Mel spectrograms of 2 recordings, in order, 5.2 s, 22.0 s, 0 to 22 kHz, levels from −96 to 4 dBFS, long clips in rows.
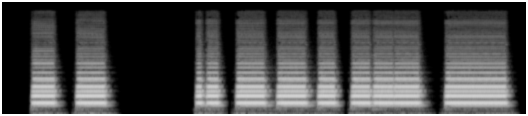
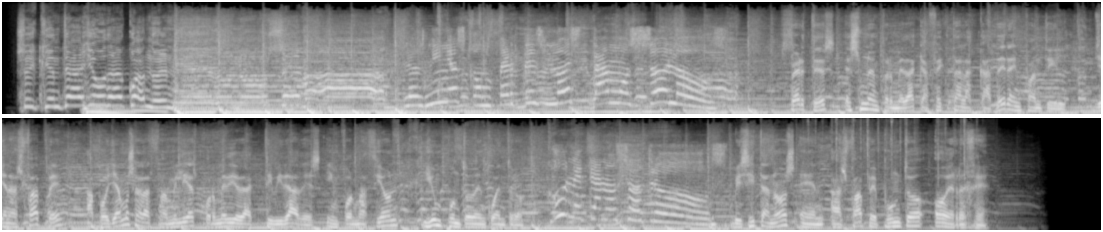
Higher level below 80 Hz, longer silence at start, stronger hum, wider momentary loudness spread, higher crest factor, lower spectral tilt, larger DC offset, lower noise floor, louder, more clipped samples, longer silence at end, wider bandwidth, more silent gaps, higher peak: second, -54 dBFS vs -20 dBFS; first, 0.3 s vs 0.15 s; neither; about the same, 5 LU vs 6 LU; about the same, 12 dB vs 10 dB; about the same, -3.5 dB/octave vs -4.5 dB/octave; neither; first, under -90 dBFS vs -46 dBFS; second, -14 LUFS vs -10 LUFS; neither; second, 0.15 s vs 1.15 s; second, 11.5 kHz vs over 20 kHz; first, 1.19-1.89 s vs none; about the same, -2 dBFS vs 0 dBFS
